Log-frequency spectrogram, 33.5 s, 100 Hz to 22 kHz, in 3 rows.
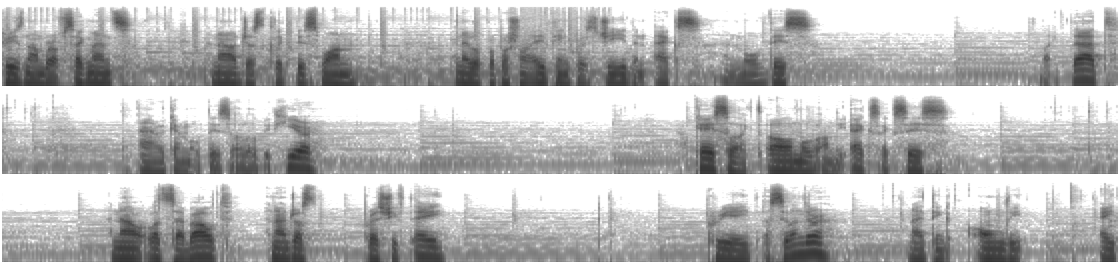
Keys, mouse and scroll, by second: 1.5 click, 1.9-4.4 middle drag, 4.4 o, 5.6 g, 11.6 click, 12.3 g, 18.2 a, 18.9 g, 21.9 g, 23.3 Tab, 23.8 Tab, 24.6 x, 32.9-33.4 drag.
